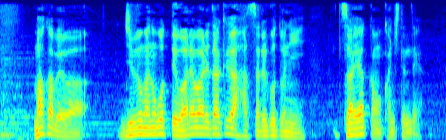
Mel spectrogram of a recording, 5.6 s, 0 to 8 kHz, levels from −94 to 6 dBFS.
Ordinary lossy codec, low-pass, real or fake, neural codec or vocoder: none; 7.2 kHz; real; none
